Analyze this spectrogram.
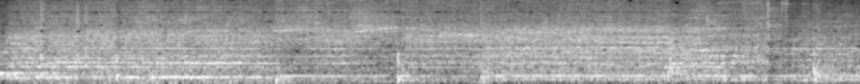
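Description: Rotary roller machine turning a sheet-steel cylinder on a mandrel against a steel roller wheel: a steady mechanical whir and hiss with a couple of short clicks.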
